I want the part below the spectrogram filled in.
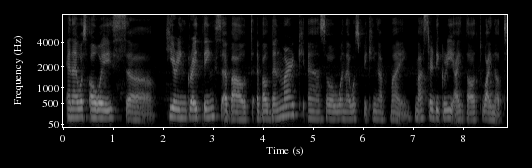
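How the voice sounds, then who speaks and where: A woman's voice: sits low, a little slow, hardly any pauses, a little mellow. A woman, a podcast guest speaking English hesitantly with frequent fillers. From Slovakia. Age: 20s. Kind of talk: casual interview talk.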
